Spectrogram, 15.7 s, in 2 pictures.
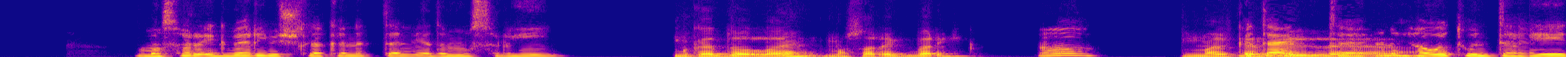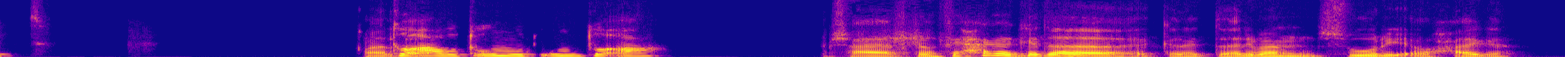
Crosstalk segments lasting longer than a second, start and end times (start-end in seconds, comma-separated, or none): none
